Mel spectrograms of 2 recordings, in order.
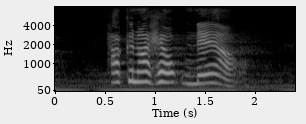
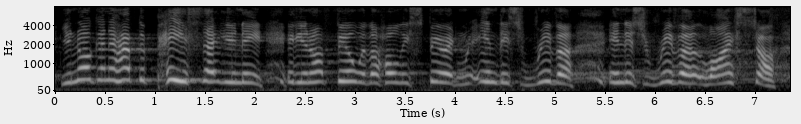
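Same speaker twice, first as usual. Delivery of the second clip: loud, rising preacher's cry, pushing harder; preaching at full force; 5 semitones higher, 10 dB louder than usual. Acted. Preacher voicing the Holy Spirit's cry to the church, full-force preaching. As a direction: hammer it home like a revival call.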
